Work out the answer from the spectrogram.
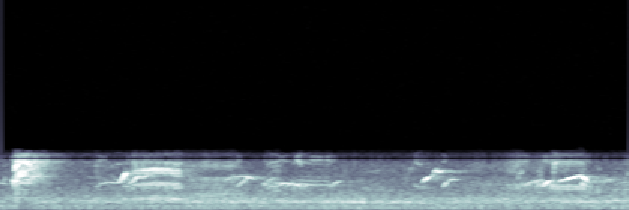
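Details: At morning feeding, rainbow lorikeets give rising and falling whistled squeaks in short groups, one loud sharp note at the start, otherwise fairly quiet.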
